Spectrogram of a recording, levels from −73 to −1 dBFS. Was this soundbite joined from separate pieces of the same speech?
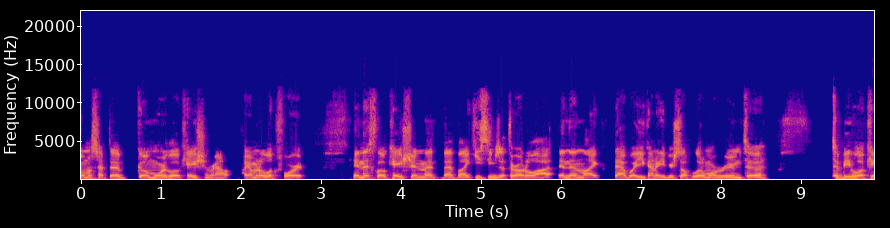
yes; 1 cut; at 6.6 s

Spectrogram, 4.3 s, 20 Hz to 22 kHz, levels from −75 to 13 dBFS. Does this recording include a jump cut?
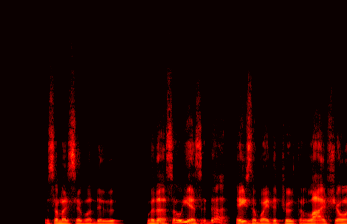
yes; 2 cuts; at 1.2 s, 2.9 s

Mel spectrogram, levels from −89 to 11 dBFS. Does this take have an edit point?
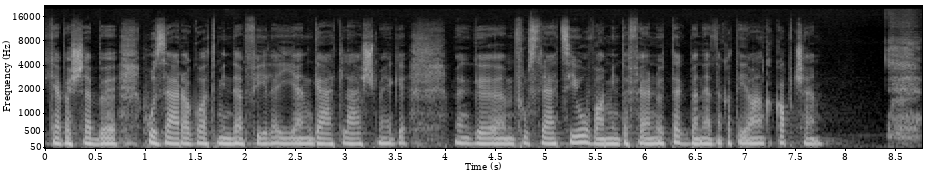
no; 0 cuts

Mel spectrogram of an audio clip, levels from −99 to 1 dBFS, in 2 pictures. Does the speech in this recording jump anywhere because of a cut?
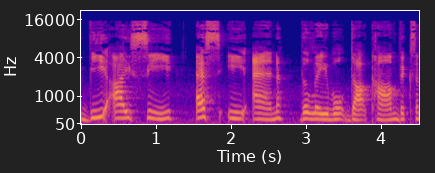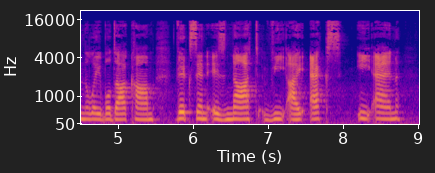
no; 0 cuts

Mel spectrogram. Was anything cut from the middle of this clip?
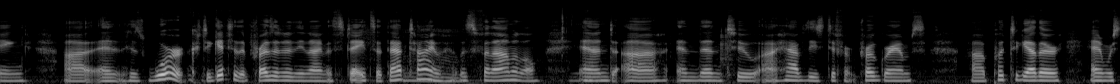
no; 0 cuts

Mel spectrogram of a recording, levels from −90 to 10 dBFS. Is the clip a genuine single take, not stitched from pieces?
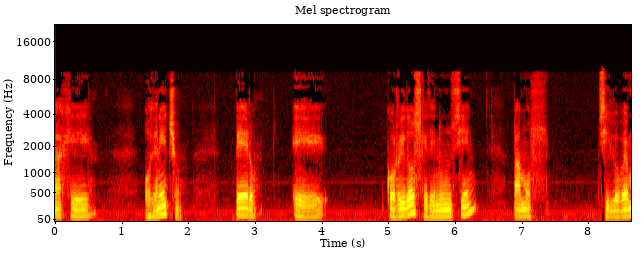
no; 2 cuts; at 1.5 s, 5.5 s

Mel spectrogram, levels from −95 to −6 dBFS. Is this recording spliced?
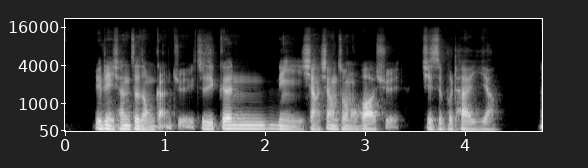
yes; 1 cut; at 3.4 s

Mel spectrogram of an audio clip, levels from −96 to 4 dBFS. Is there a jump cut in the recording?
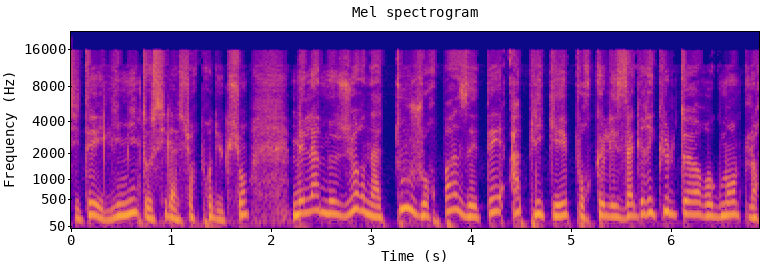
no; 0 cuts

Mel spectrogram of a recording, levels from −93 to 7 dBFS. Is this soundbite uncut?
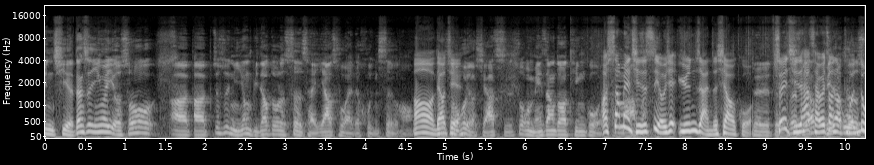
no; 1 cut; at 1.9 s

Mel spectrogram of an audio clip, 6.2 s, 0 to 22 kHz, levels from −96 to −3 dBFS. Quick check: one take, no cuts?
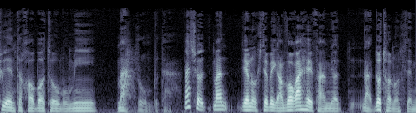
yes; 0 cuts

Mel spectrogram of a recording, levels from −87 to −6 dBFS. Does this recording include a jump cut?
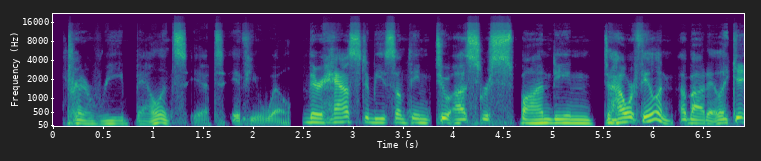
yes; 2 cuts; at 2.4 s, 4.3 s

